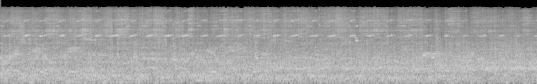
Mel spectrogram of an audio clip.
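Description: Minneapolis steam traction engine rolling slowly past close by: steady mechanical running of the engine, gearing and steel wheels, with a light tick about three times a second.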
